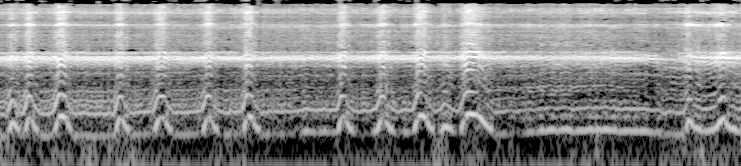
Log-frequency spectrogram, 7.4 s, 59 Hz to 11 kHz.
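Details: Used Traxxas 4-Tec nitro engine, carburetor reset to the factory four turns out, EZ-start one-way bearing found installed wrong: sharp, buzzy revving in quick, even blips, then a steady idle. Clean, normal running.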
